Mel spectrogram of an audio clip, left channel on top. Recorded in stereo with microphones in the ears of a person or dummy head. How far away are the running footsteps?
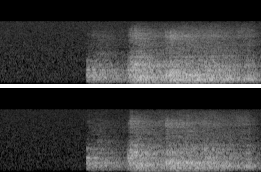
About 4.5 m.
